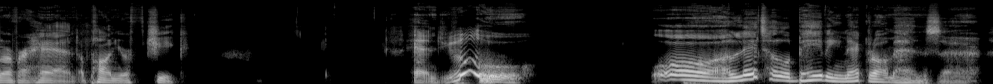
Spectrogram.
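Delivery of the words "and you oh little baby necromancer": put-on high, cooing old woman; old lady grandma. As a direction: fuss slowly over a sweet little baby. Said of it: "in an old lady's".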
